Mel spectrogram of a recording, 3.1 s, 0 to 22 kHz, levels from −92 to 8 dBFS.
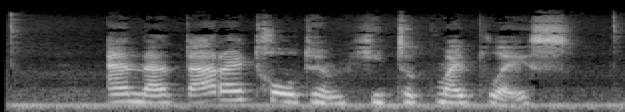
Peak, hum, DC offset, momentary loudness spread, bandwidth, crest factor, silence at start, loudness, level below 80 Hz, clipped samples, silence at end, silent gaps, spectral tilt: -2 dBFS; none; under 0.1%; 6 LU; 15.5 kHz; 16 dB; 0.05 s; -15 LUFS; -54 dBFS; under 0.1%; 0 s; none; -2.5 dB/octave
